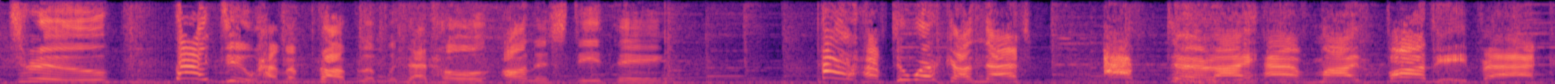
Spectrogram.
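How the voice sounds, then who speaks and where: Cartoon ghost villain, sneering, bellowing, gloating, hugely varied pitch, prominent music behind. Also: male voice, big pitch swings, normal speed. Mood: sardonic. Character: scheming, gloating male ghost tyrant without a body. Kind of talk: animated game villain acting.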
